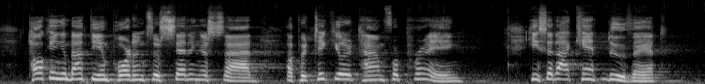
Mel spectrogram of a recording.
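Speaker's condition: No condition

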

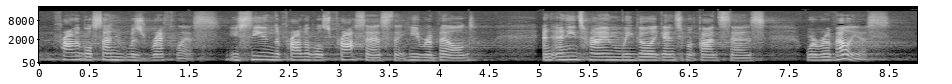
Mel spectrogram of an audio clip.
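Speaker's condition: Cleft palate; congenital

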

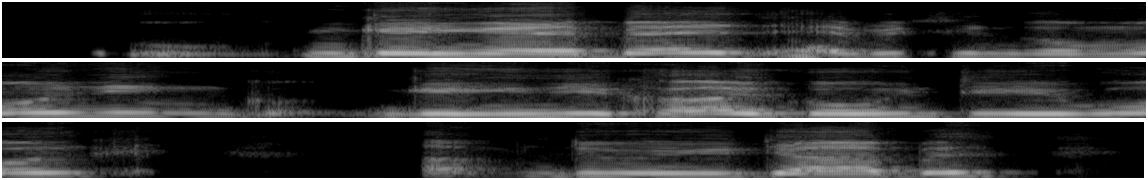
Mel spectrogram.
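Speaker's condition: Cerebral palsy; affects speech

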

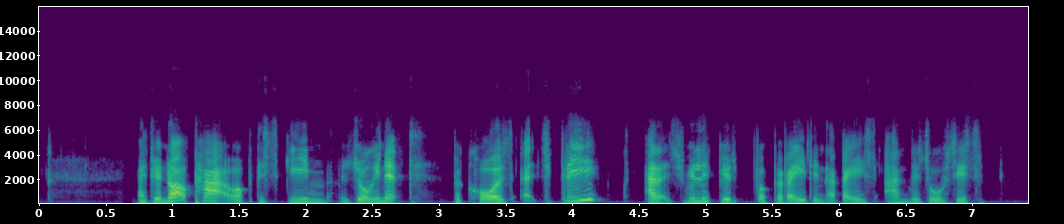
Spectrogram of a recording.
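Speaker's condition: Deafness; many years of speech therapy to learn to talk

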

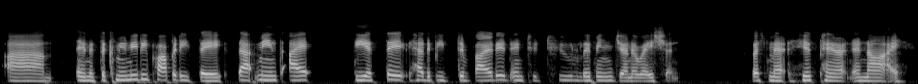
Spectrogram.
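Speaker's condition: Congenital hearing loss, congenital, about 75% hearing loss; congenital deafness

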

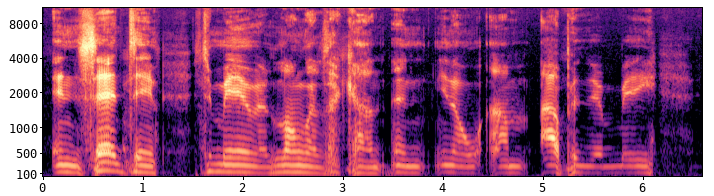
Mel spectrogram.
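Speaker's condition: ALS (motor neurone disease); young onset

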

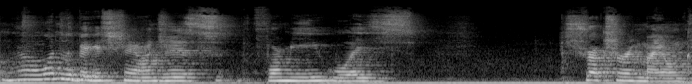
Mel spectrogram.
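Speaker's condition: Cerebral palsy; 19-year-old man, former patient at CRIT (Children's Rehabilitation Institute), therapists Natalie, Jose, Paula; host says he has a perfect voice for podcast, does voice acting

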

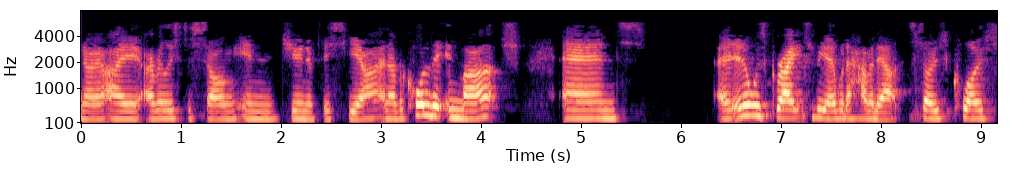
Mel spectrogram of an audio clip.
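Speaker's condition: Cleft palate; congenital cleft palate

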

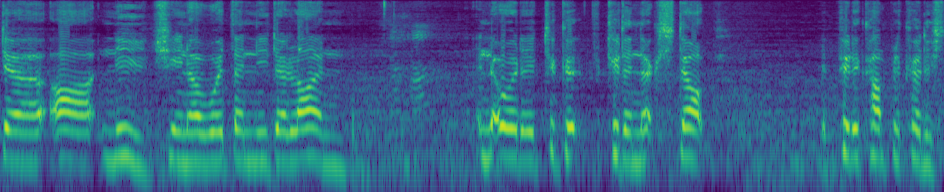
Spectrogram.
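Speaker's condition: Deafblindness; prosthetic eyes

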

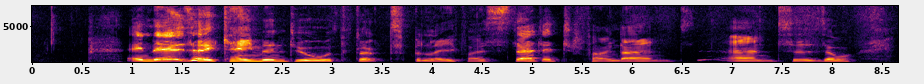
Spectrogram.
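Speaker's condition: Cerebral palsy; odd sort of voice

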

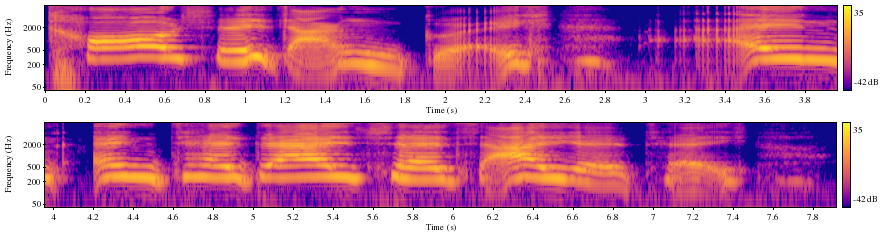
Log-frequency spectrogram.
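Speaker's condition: Cerebral palsy; disability known by age 2.5

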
